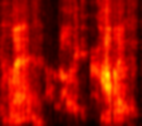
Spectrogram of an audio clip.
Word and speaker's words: Khaled: How do you pronounce his name? DJ Khaled. DJ Khaled, right?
